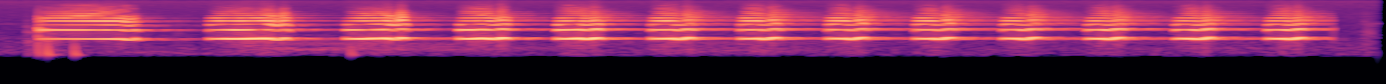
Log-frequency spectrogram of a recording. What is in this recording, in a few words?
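sterh golos, Siberian crane voice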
